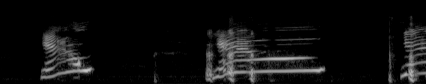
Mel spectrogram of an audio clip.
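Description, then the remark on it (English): A person imitates a kitten's meow three times: a short high mew, a long drawn-out wail, then a third cut off at the end. Each is clear with brief pauses between. “Meow, meow, meow, and I'm like, what is that? You do that really well.”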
